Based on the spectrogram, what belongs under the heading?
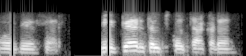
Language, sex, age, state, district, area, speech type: Telugu, male, 30-45, Andhra Pradesh, Chittoor, rural, conversation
